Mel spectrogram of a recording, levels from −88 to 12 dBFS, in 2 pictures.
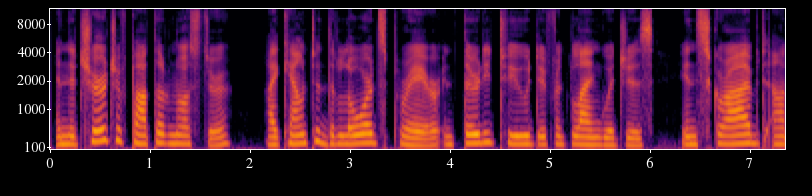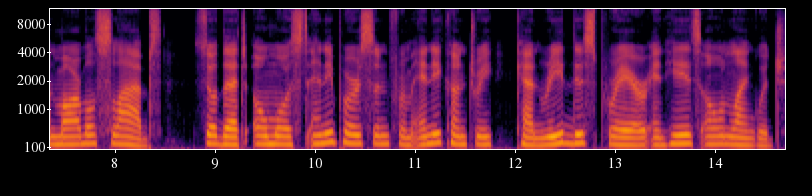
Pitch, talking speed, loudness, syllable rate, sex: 190 Hz, 145 wpm, -17 LUFS, 4.0 syllables/s, female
